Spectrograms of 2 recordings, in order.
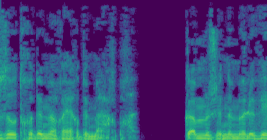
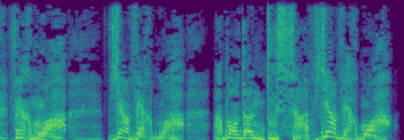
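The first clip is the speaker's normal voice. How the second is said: high, desperate calling; Œil de Nuit, desperate howl; 11 semitones higher, slower than usual. A narrator's reading. Wolf begs companion to come to him, desperate howl. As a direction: plead at a high-pitched cry. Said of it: "hurla Œil de Nuit avec désespoir".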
